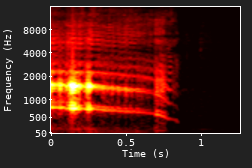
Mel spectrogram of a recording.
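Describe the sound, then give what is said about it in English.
A person's voice imitates a bird call as a call for a bird, a single drawn-out, strained cry like a rooster crow that bends downward at the end and cuts off, loud, with no other sounds. “That's my call I make for the birthday bird.”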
